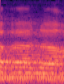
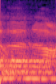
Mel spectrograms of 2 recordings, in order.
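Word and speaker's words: أنا: itu tulisan ana walaupun di situ panjang tapi bacanya pendek. Wa abduka wauka. Kenapa bisa demikian? Ya karena orang Arab bacanya pendek walaupun ada panjangnya itu, ada alifnya itu, tapi tulisan ana itu dibaca pendek. Contohnya ketika kita percakapan dengan orang Arab, ana. Bukan ana tapi ana. Jadi tulisan ana itu dibacanya pendek ya.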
